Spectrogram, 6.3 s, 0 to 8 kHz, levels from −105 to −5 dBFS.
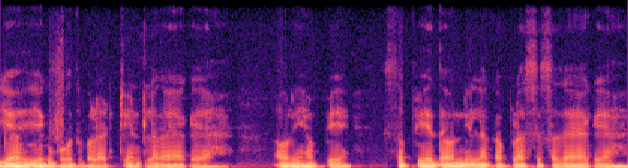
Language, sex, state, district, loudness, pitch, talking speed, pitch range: Hindi, male, Jharkhand, Palamu, -19 LUFS, 85 Hz, 180 wpm, 85-90 Hz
